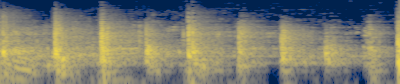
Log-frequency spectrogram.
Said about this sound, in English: What are you doing there? I could hear you clearing the other office, going through the files.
